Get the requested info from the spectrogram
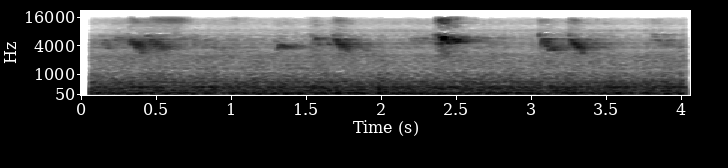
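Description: Small birds chirping: short, high chirps repeating about once or twice a second, one of them louder than the rest about halfway through, over a low steady background hum.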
